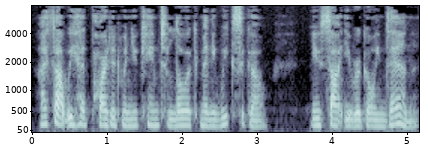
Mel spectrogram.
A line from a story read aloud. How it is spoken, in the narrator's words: said Dorothea, her voice trembling a little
